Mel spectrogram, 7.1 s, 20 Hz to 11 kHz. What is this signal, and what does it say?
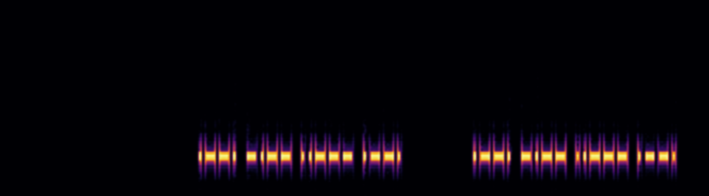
Morse code, heard as a keyed tone, about 36 wpm, 700 Hz. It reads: PY2P PY2P
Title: DXCC-100 Call Signs - 4 Characters - Repeated 3x - 35wpm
